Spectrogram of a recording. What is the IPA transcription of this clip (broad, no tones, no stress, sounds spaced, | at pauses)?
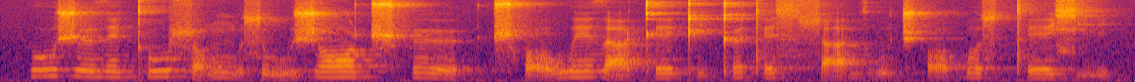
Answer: u ʒ ø ð e kʼ u ɮ ɔ̰ ŋ͡m ṵ s ṵ ʒ ɔ ʈ͡ʂʰ ø | ʈ͡ʂʰ ɔ̰ w e ð a̰ kʼ e kʼ ḭ kʼ ø tʼ e s ɬ a̰ ɡʱ ṵ t͡ʃʼ ɔ̰ ɓ o s tʼ e ɕ ḭ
